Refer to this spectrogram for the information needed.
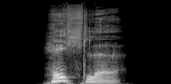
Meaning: inflection of hecheln: 1. first-person singular present 2. first/third-person singular subjunctive I 3. singular imperative
- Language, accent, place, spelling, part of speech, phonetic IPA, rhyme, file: German, Germany, Berlin, hechle, verb, [ˈhɛçlə], -ɛçlə, De-hechle.ogg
